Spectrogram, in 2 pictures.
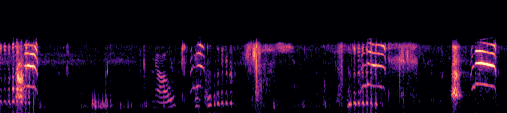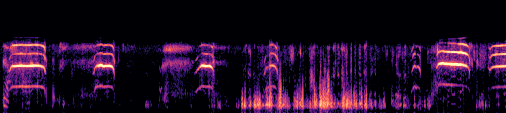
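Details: Newborn goat kids and their nanny at a birth: irregular short bleats, some wavering and drawn out, scattered across the recording, with human chatter and handling noise in between.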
